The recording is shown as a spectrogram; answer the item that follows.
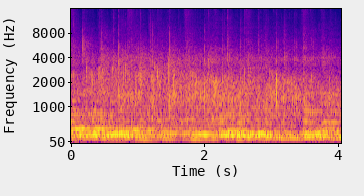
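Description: Middle-school jazz band playing: saxophones over a moving bass line, with a steady cymbal beat from the drum kit.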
